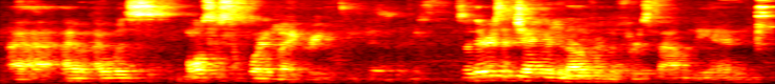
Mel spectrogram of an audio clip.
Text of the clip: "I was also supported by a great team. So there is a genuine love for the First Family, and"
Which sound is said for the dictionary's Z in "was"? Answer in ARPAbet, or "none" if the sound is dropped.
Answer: Z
